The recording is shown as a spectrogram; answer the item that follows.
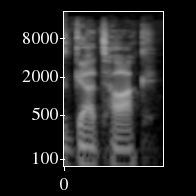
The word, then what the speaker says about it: Gatac: I love how the pronunciation is Gatak, and they knew that going into this, yet they still put Plan of Gatak as the name of the episode.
